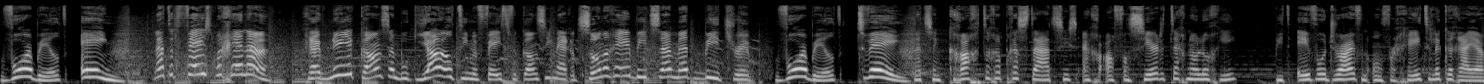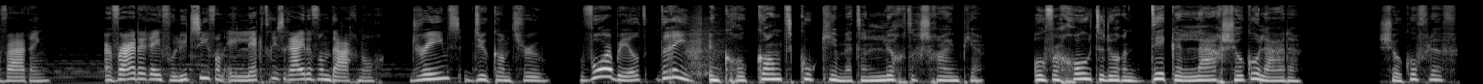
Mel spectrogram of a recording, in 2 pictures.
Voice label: Commercial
